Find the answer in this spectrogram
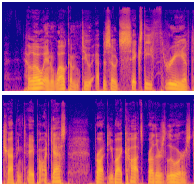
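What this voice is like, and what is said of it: Hoarse, worn-out voice. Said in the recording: “As you can hear, my voice is completely shot”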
